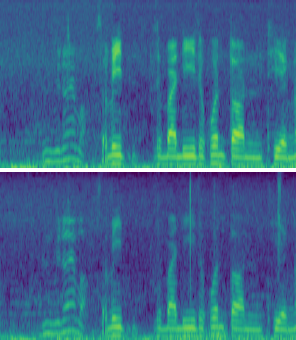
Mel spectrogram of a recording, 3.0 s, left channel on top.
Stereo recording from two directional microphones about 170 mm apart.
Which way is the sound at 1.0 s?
15° left (ahead or behind).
